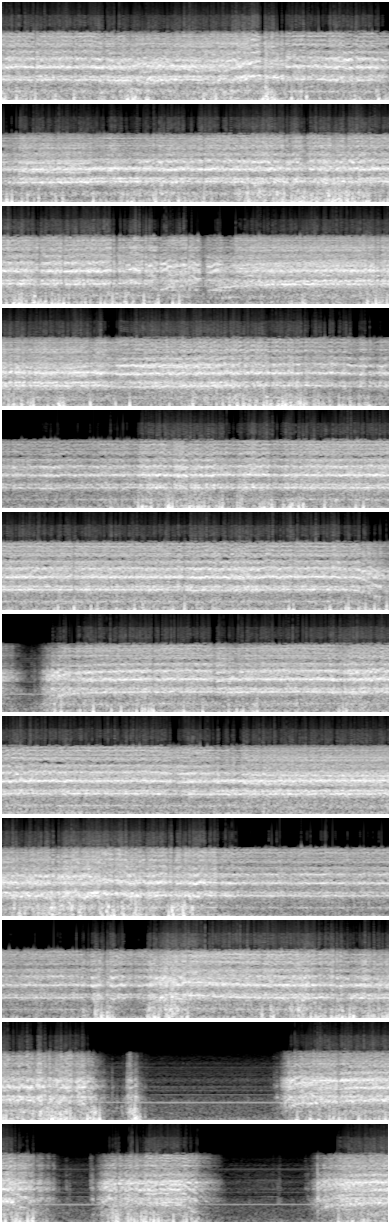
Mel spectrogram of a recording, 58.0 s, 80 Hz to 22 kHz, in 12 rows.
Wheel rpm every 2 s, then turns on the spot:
230, 230, 220, 230, 230, 220, 180, 210, 220, 230, 230, 230, 230, 230, 110, 200, 230, 230, 220, 220, 250, 230, 230, 240, 170, 10, 140, 100, 50.
none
